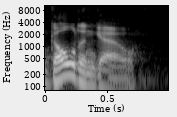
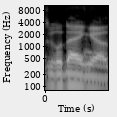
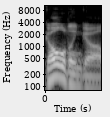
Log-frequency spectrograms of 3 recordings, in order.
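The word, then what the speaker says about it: Gholdengo: which I just found out is called Golden Go. I didn't know that. I thought it was Goldango this entire time. That's how I've heard everyone pronounce it. But they said it in the trailer. It's like Golden Go.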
